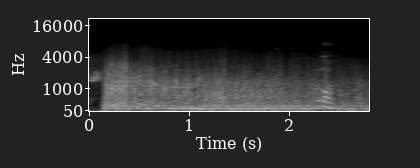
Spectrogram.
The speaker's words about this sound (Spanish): ¿Oyes eso? ¿Oyes? ¿Qué es? ¡Son truenos! ¡Truenos!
